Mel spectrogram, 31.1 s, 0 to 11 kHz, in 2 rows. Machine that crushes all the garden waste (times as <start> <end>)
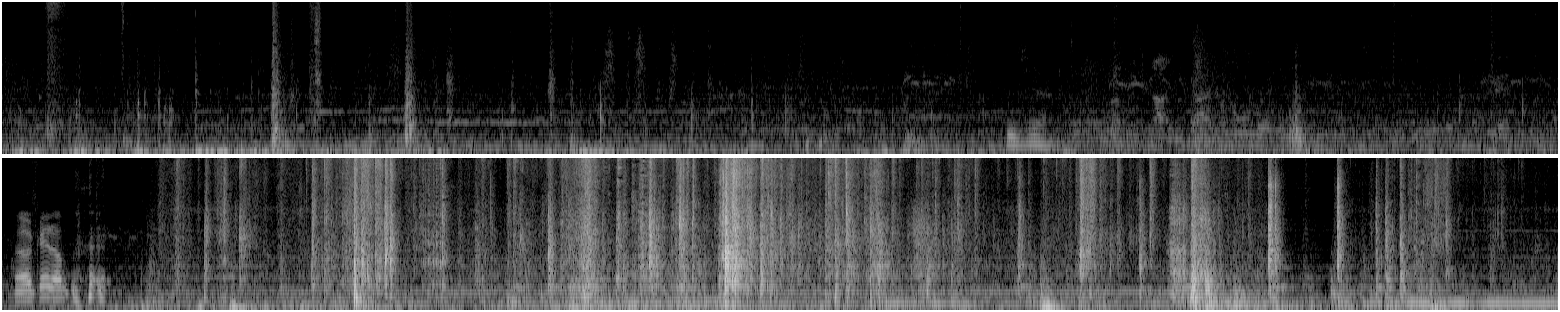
17.0 31.1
